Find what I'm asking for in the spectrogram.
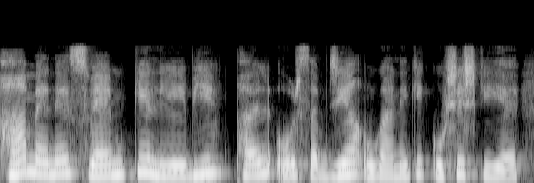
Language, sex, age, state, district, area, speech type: Hindi, female, 18-30, Rajasthan, Jaipur, urban, spontaneous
